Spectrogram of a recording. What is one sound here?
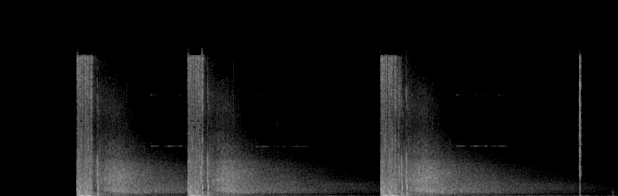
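Rifle shots ring out loudly, each echoing away slowly.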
